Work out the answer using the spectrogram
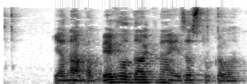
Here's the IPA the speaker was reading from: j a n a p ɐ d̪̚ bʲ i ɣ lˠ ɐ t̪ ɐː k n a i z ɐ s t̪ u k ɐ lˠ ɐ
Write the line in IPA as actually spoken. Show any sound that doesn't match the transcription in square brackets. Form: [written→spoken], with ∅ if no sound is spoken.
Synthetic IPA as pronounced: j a n a p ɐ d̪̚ bʲ [i→ɛ] ɣ lˠ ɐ [t̪→d̪] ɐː k n a i z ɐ s t̪ u k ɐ lˠ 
